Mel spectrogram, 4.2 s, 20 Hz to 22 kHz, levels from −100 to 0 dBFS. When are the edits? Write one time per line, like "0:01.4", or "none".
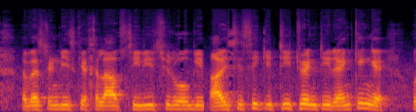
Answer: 0:02.0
